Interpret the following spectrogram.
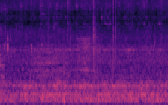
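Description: Steady, quiet running noise of a reef aquarium: water circulating and a faint pump hum.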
